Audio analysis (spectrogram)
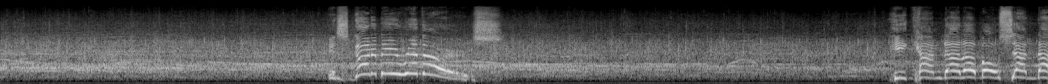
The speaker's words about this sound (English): I want you to clap your hands and shout to the Lord.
